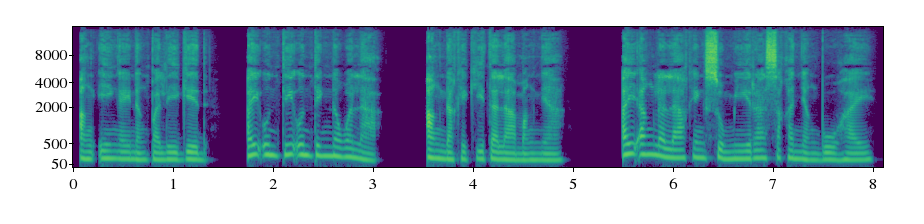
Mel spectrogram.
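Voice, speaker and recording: Low, mellow woman storyteller. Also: no room sound, studio quality. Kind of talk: scripted dramatic narration of a romance story.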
